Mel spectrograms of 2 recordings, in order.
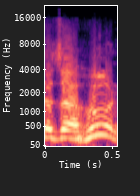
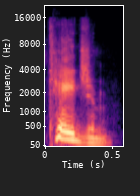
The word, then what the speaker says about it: Cajun: The one fucking time I tried to be like, oh, maybe it's pronounced as a hoon. You know, maybe the J is... No, it's fucking... I was wrong. It's Cajun.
